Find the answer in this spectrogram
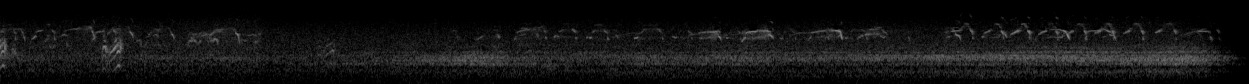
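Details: Gull-billed Terns (Gelochelidon n. nilotica) in the Camargue, France, in August 2019: several birds give rapid, repeated sharp calls, often doubled, over a steady hiss.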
